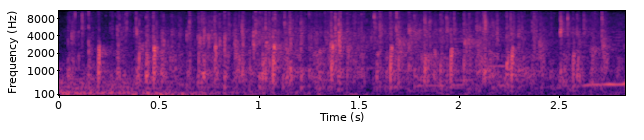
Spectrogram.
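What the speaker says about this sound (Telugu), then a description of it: "చప్పట్లు కొడదాం." A children's audience at a church prize-giving claps in a steady burst of applause, close and fairly loud, with scattered individual claps throughout.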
